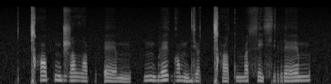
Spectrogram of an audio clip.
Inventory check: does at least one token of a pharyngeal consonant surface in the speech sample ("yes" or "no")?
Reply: no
